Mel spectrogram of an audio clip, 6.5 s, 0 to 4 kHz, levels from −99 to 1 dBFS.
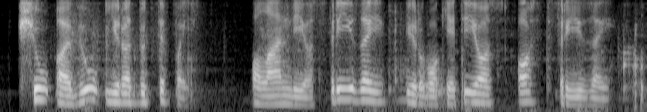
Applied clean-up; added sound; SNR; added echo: neural mask model RNNoise.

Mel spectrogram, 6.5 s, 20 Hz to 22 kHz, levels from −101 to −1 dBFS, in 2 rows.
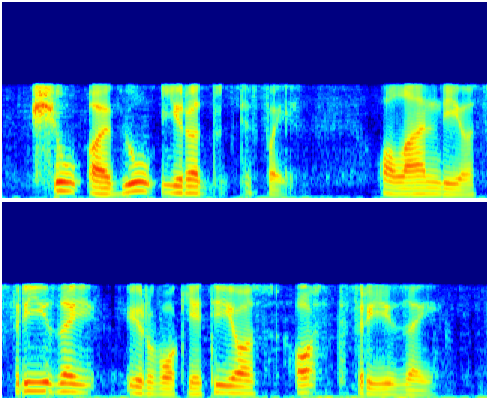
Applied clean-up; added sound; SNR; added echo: neural separator model SepFormer WHAM!.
